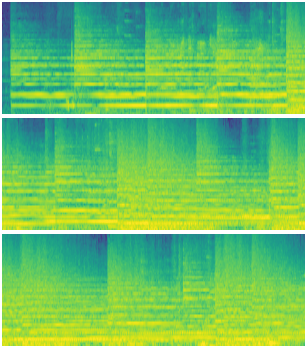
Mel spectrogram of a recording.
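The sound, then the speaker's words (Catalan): Catalan church bells swing in a full, continuous peal, a typical Catalan swinging peal, several bells ringing together in overlapping, irregular strikes with long ringing tones, loud throughout with no voices. The tower's bells keep their old original mechanisms. “És un toc d'un vol català per excel·lència, un toc català per excel·lència.”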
